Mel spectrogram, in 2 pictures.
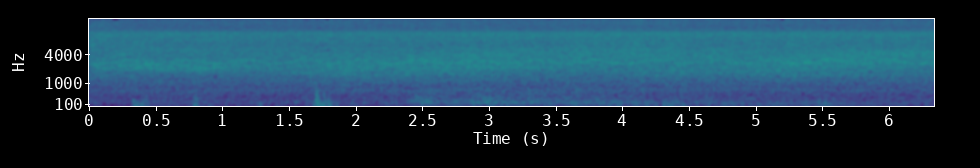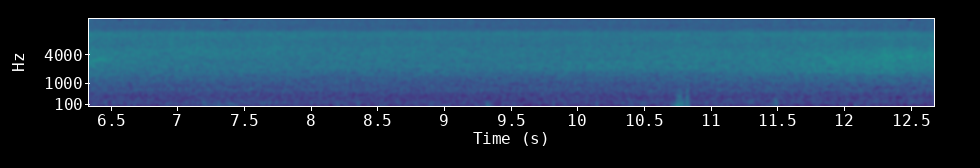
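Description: Heavy rain pouring steadily onto a street and parked cars, a constant hiss, with car tyres swishing through standing water. A low rumble rises for a couple of seconds early on, and there are two short knocks.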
